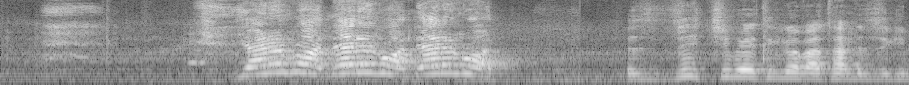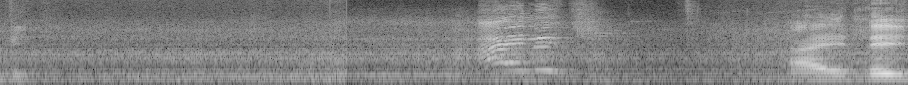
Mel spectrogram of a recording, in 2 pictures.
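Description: A middle-aged man calls out loudly nearby.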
